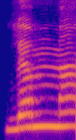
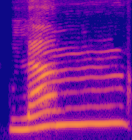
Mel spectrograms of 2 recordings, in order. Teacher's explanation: मीम पे वो मीम मुशद्द है। यहां पर गुना करेंगे।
